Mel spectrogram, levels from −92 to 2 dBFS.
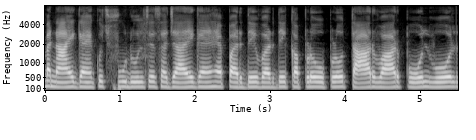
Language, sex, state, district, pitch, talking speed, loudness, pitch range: Hindi, female, Punjab, Kapurthala, 170 Hz, 205 wpm, -15 LUFS, 165-175 Hz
